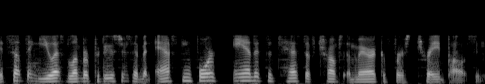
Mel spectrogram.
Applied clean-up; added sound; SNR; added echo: neural separator model SepFormer WHAMR!.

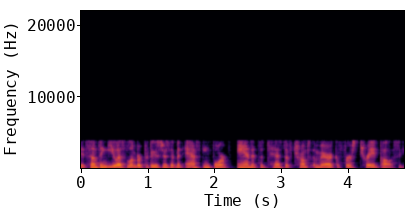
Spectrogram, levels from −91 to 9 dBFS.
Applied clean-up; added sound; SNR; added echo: neural mask model DeepFilterNet 3.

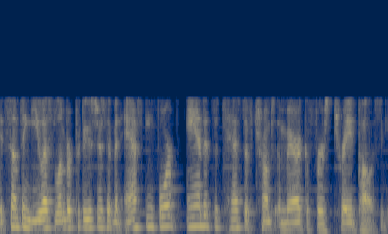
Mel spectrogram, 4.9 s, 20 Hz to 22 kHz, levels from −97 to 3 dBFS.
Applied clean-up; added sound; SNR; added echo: neural separator model SepFormer DNS4.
